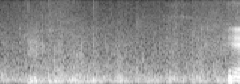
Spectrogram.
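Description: Rough, breathy rustling on a handheld microphone as it is handled, rising in level, until a man starts speaking into it near the end.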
